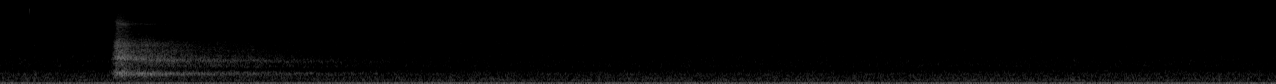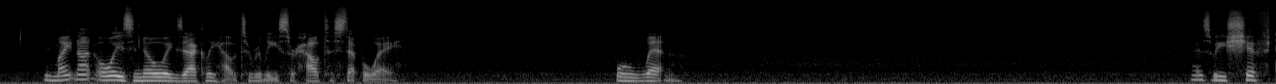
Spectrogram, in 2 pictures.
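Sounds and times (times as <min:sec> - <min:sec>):
steady low hum: 0:00.0 - 0:24.7
long noisy exhale during a breathing exercise: 0:01.1 - 0:03.9
speech: 0:13.2 - 0:16.8, 0:18.9 - 0:19.7, 0:24.7 - 0:25.5.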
